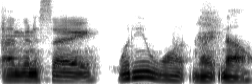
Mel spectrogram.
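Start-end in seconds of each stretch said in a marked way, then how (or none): 1.2-2.5 brisk, fast, pointed delivery, close to the mic. Getting really close to him and asking in Primordial, speaking very quietly. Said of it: "just very, very quietly in primordial".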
